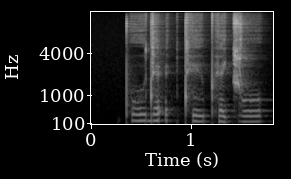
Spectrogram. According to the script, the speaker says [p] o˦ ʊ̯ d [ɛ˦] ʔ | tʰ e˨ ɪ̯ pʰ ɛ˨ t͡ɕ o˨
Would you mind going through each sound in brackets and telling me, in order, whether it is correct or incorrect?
incorrect, correct

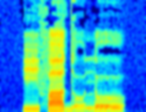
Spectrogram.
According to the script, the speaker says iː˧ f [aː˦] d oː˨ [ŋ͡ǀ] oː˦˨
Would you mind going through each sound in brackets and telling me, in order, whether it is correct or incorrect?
correct, incorrect

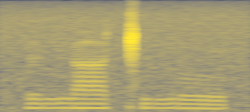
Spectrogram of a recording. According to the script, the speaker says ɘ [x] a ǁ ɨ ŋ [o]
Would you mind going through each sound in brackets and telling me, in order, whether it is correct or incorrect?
incorrect, correct

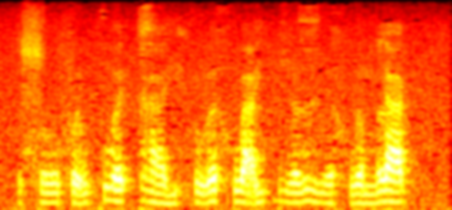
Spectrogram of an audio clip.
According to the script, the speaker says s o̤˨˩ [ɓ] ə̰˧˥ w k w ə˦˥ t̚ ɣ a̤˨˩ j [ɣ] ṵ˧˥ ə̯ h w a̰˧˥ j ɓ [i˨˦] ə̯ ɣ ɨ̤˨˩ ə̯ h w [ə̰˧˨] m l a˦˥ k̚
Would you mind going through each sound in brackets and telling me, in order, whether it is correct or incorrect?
incorrect, incorrect, correct, incorrect

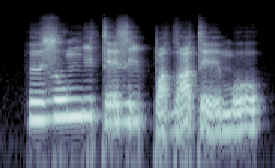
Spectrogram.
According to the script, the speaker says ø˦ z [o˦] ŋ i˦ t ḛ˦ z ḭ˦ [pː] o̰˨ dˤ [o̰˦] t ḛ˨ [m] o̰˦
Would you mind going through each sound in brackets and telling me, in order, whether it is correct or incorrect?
correct, correct, correct, correct

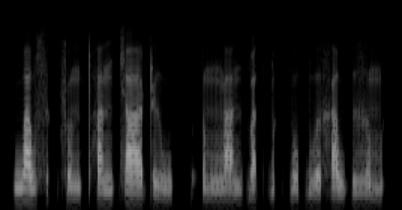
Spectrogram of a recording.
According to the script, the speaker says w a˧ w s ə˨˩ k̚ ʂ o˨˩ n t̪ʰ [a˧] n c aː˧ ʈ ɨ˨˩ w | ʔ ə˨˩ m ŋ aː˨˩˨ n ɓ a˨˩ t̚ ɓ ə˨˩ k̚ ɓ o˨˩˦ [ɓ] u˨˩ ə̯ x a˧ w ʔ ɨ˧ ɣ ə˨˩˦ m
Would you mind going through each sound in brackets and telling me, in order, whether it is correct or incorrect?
correct, correct

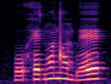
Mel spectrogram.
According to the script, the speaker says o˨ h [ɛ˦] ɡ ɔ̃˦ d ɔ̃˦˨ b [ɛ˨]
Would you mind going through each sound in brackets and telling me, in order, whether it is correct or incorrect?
incorrect, incorrect

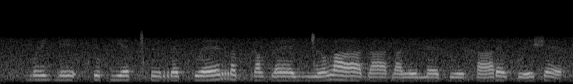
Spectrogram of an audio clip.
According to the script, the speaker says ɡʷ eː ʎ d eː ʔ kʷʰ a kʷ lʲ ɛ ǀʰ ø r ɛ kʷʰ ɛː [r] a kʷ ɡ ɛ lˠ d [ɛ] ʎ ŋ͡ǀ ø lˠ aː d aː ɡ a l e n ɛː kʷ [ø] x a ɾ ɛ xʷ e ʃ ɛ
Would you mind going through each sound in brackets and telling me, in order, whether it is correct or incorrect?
correct, incorrect, correct

